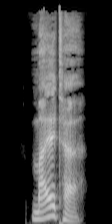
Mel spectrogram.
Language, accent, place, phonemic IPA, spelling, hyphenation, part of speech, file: German, Germany, Berlin, /ˈmaltɐ/, Malter, Mal‧ter, noun / proper noun, De-Malter.ogg
- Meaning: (noun) A former unit of volume whose precise size varied according to location and material measured; generally in the range of 100 to 200 liters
